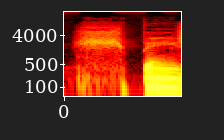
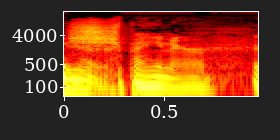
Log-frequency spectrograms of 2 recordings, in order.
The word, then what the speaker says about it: Spener: But I have it written down from that resource by Mark Knoll as S-P-E-N-E-R. – Uh-huh. – But I think the sophisticates, they say Spainer. – Spainer.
